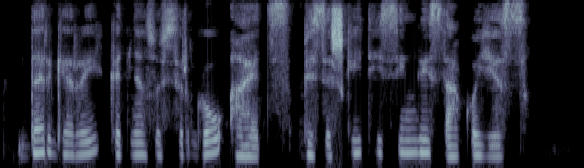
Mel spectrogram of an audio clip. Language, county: Lithuanian, Panevėžys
